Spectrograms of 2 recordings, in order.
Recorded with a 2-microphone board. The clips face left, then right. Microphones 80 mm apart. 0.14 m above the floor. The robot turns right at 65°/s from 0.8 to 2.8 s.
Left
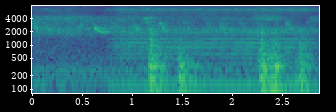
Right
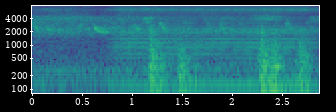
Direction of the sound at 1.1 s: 30° left (ahead or behind).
